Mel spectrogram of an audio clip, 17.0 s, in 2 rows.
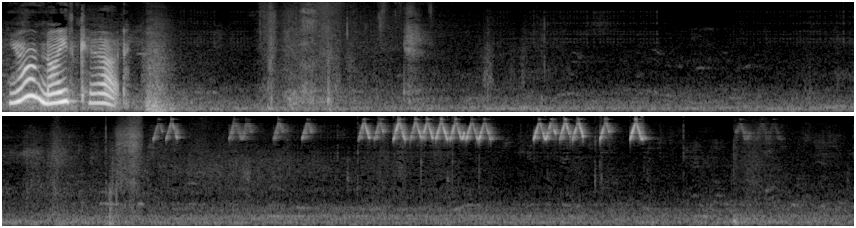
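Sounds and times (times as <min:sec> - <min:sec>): small bird chirping: 0:09.9 - 0:15.1, 0:15.9 - 0:16.5.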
